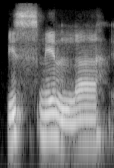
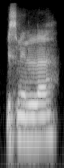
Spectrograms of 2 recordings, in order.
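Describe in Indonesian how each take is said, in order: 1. Bunyi s-nya ditarik panjang dan mendesis. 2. Bunyi s-nya dipotong pendek dan cepat. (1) "tapi tuntasin dulu alirannya" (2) "Bacanya jangan bismillah"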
